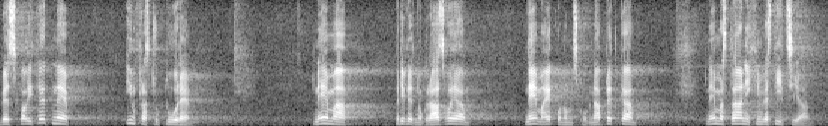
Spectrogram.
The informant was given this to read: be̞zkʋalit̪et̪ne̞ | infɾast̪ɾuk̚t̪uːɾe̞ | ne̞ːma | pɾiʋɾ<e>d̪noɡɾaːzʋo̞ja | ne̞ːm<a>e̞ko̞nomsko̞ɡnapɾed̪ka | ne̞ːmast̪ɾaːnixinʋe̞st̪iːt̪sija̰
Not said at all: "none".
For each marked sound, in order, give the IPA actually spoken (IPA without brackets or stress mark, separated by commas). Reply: e, a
